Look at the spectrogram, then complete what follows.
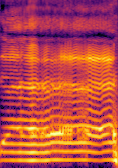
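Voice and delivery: drawn-out droning vocal-fry "uh"; mock vocal fry. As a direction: hold one long creaky mocking "uh". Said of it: "people with vocal fries".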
